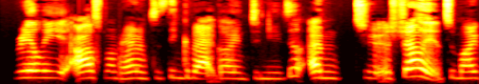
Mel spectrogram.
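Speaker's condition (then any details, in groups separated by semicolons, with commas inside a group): Cerebral palsy; born in New Zealand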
